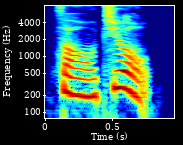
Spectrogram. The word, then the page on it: 早就: zǎo jiù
